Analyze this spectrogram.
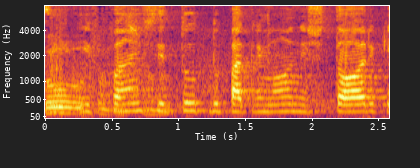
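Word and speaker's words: IPHAN: da cultura n é essa sigla IP h a n é né pronunciando-se e fã Instituto do patrimônio histórico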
